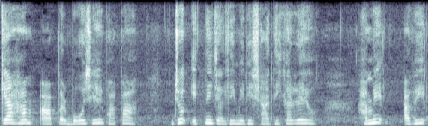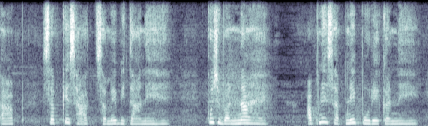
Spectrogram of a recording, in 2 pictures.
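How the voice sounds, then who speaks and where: A woman's voice: fairly high pitch, unhurried, warm tone, slight background noise. A woman storyteller voicing an earnest, ambitious young daughter in a spoken storybook. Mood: pleading.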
